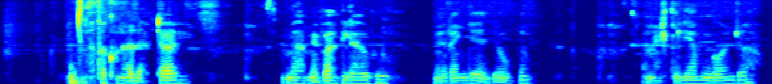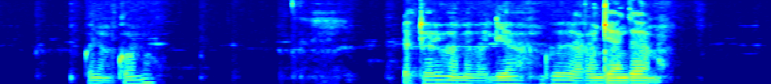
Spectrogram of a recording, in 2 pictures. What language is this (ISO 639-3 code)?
swa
